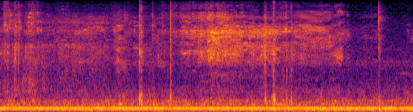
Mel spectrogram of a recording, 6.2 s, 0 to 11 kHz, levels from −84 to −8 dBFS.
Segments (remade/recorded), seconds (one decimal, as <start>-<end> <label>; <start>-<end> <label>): 0.0-1.0 recorded; 1.0-2.0 remade; 2.0-4.7 recorded; 4.7-5.2 remade; 5.2-6.2 recorded

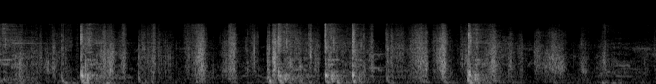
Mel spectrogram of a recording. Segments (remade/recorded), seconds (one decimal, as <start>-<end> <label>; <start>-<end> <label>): 0.0-1.7 recorded; 1.7-3.2 remade; 3.2-4.0 recorded; 4.0-4.6 remade; 4.6-6.6 recorded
